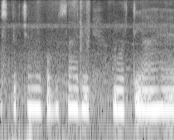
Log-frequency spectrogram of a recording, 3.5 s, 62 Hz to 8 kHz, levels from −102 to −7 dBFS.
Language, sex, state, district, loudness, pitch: Hindi, female, Uttar Pradesh, Shamli, -14 LUFS, 180 Hz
